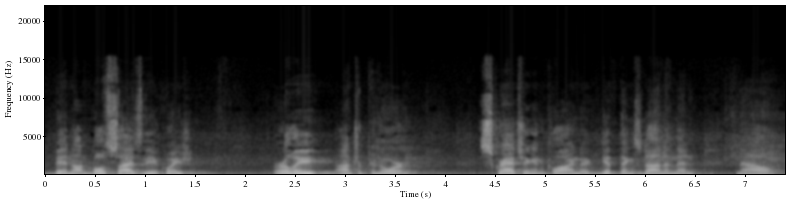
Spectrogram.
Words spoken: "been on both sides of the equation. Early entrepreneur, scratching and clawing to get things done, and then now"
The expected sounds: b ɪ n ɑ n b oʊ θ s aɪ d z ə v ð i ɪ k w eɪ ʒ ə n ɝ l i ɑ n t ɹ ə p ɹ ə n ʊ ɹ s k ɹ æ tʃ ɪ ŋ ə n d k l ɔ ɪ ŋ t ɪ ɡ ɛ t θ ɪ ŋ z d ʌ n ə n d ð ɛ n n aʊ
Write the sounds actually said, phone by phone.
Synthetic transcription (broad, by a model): b ɪ n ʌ n b oʊ θ s aɪ d z ə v ð i ɪ k w eɪ ʒ ə n ɝ l i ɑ n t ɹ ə p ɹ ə n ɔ ɹ s k ɹ æ tʃ ɪ ŋ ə n k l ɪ ɪ ŋ t ɪ ɡ ɛ t θ ɪ ŋ z d ʌ n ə n ð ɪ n n aʊ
